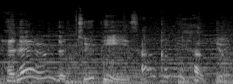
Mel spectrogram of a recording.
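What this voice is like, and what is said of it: Posh telephone voice. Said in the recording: “That's my posh phone voice.”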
